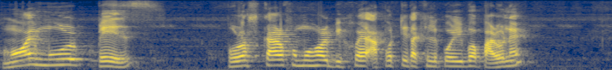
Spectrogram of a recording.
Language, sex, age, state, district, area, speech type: Assamese, male, 45-60, Assam, Jorhat, urban, read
